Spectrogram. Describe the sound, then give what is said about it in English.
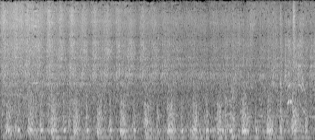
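A train wheel with a flat tyre at the brake end bumps steadily along the rails as the train continues to Bowness, a rapid repeating thud-thud rhythm over the low rumble of the moving railway car, fairly loud. “After an inspection, it was decided that it was safe to continue to Bowness, although the affected brake end had a flat tyre, as you can hear very plainly as it goes bump, bump, bump.”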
